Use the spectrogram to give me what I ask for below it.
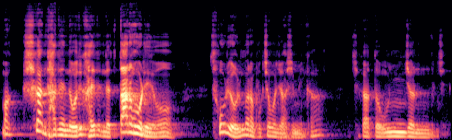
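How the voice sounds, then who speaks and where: A man preaching a sermon as pastor of a church, switching between quiet asides and loud exhortation and acting out quoted voices. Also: mid-range voice, lively intonation, quick pace, creaky. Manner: acts out quoted voices and leads the congregation in call-outs. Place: church sanctuary.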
